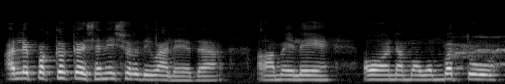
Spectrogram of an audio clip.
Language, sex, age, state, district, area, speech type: Kannada, female, 60+, Karnataka, Dharwad, rural, spontaneous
